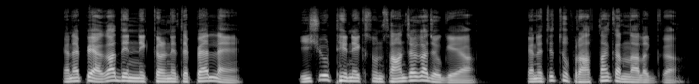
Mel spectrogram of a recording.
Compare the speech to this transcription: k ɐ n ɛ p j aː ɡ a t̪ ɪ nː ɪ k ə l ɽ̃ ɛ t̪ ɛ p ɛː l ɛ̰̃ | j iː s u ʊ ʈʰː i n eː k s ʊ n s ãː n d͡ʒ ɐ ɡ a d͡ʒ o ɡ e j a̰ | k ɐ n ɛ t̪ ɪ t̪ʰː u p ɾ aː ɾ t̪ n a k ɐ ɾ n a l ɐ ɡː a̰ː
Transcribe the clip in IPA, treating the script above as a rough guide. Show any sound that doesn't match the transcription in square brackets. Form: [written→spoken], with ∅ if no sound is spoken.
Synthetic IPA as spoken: k ɐ n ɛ p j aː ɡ a [t̪→d̪] ɪ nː ɪ k ə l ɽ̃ [ɛ→e] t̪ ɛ p ɛː l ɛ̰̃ | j iː s u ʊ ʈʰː i n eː k s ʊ n s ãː n d͡ʒ ɐ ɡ a d͡ʒ o ɡ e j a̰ | k ɐ n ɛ t̪ ɪ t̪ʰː u p ɾ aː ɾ t̪ n a k ɐ ɾ n a l ɐ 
